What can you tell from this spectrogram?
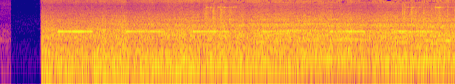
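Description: Concrete mixer truck's diesel engine running steadily while its reversing alarm beeps about once a second; the sound cuts in about half a second in.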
